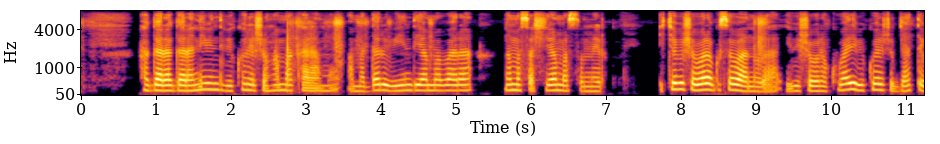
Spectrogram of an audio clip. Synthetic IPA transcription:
haɡaɾaɡaɾaniβiːndiβikʰo̞ɾe̞ʃo̞ŋ̥hamakʰa̰ɾa̰moa̰madaɾuβiːndijamaβaɾa | n̥amasa̰ʃijamaso̞me̞ɾo | ico̞βiʃo̞βo̞ɾaɡuso̞βanuɾa̰iβiʃo̞βo̞ɾakuβaɾiːβiko̞ɾe̞ːʃo̞bjaːteɡ

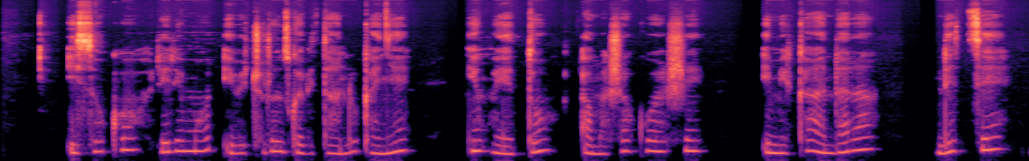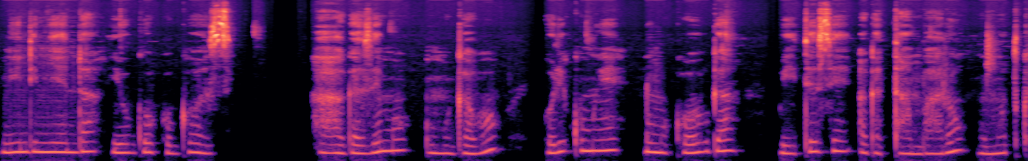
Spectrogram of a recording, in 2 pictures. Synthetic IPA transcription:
iso̞kʰo̞ɾiɾimo̞iβit͡ʃuɾuːzɡwaβitaːndukaɲe̞ | n̥hiŋ̥hwe̞ːto | amaʃakʰo̞ːʃiː | mikʰaːndaɾa | nde̞t͡se̞ | niːndimɲe̞ːndajuːb̚ɡo̞ːko̞b̚ɡo̞ːse̥ | hahaɡaze̞moumuɡaβo̞ | uɾikumŋe̞ | numukʰo̞ːbɡa | wiːte̞ze̞aɡataːmbaɾo̞mumutwe̞

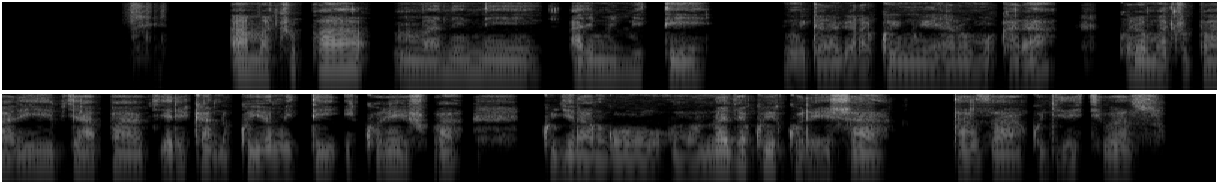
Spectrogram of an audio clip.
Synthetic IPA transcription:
amat͡ʃupamaniniaɾimwimiti | imwiɡaɾaɡaɾakwimŋe̞aɾumukaɾakuɾehamat͡ʃupaːɾibjaːpabje̞ːɾe̞kanekwiːjomitiʔikʰo̞ɾe̞ʃkwakuɟiɾaŋɡo̞umuːnuaɟakwiko̞ɾe̞̰ːʃa | tazakuɟiɾaiciβaz̥o̥

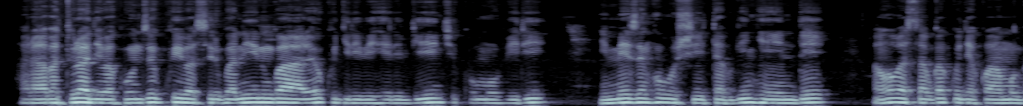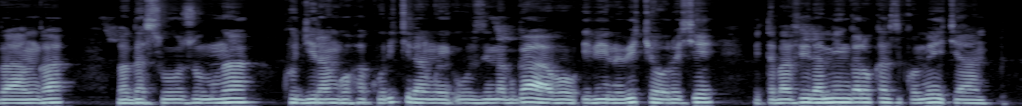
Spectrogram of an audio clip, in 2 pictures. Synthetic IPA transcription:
haɾaβatuːɾaɟe̞βakuːnze̞kwiːβasiɾɡwaninɡwaːɾajo̞kuɟiɾiβiɦe̞ɾibɟiːnʃikumuβiɾiː | me̞ze̞ŋuβuʃitaβɡiɲeːnde̞ | a̰ho̞βasaβɡakuɟakwaːmuɡaːŋɡa | βaɡasuːzumŋa | kuɟiɾaŋɡo̞ɦakuɾiciɾanwe̞ʔuβuzimabɡaːβo̞ʔiβiːn̥huβico̞ːɾo̞çe̞ | βitaβaviːɾamiːŋɡaɾukaziko̞me̞je̞caːne

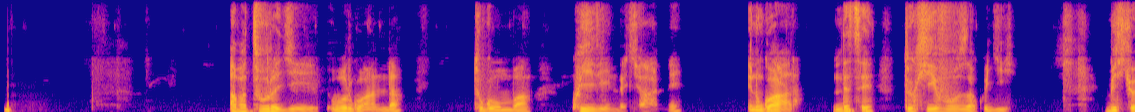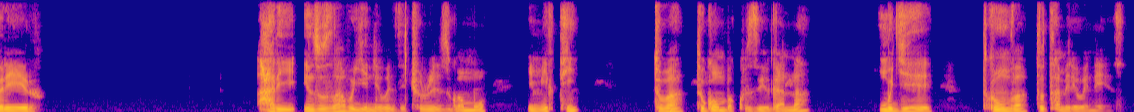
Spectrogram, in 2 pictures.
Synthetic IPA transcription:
aβatʰuːɾaɟe̞βuɾɡwaːnda | tuɡo̞ːmba | kwiːɾiːndacaːne̞ | inɡwaːɾa | nde̞t͡se̞ | tukʰiːvuːzakuɟihe | βiɾjo̞ɾe̞ːɾo̞ | haɾiːnzuzaβuɟe̞newe̞zit͡ʃuɾuɾizɡwamo | imitʰi | tuβatuɡo̞ːmbakuziɡana | muɟihe̞ | tkuːɱvatutʰamiɾe̞we̞ne̞ːz̥ḁ

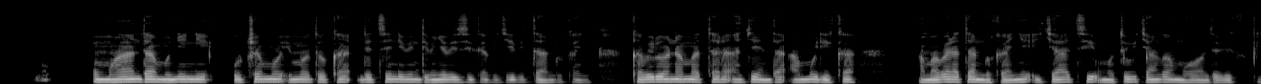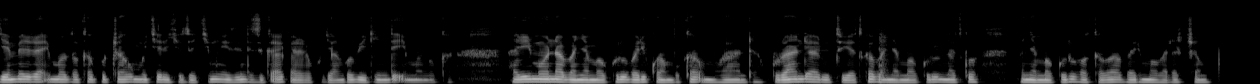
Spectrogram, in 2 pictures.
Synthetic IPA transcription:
umuhaːndamunini | ut͡ʃamo̞ʔimo̞do̞kande̞t͡se̞niβiːndiβiɲaβiziɡaβiɟieβitaːndukaɲe̞kaβiɾiho̞namataɾa̰ʔaɟe̞ːndaʔamuɾikʰaː | maβaɾataːndukʰaɲe̞ʔicaːt͡siṵmutuɡicaːŋɡwaumuhoːndo | βje̞ːme̞ɾe̞ɾaʔimo̞do̞kaɡut͡ʃahomuce̞ɾe̞cezo̞cimŋeiziːndiziɡa̰haɡaɾaɾakuɟiɾaŋɡo̞βiɾiːnde̞̰ʔḭmanukḁhaɾimo̞naβaɲamaɡuɾuβaɾikwaːmbukaṵmuhaːndakuɾaːndihaɾutujatwaβaɲamaɡuɾunatwo̞βaɲamaɡuɾuβakaβaβaɾimoβaɾat͡ʃamo

